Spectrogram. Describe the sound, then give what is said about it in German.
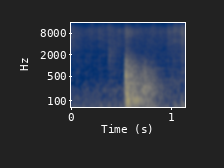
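A sudden watery swish, then a sustained churning slosh as basmati rice is stirred in a bowl of water, moderately loud and fading slightly, with no voices. “Ein bisschen herumrühren. Ihr werdet es gleich sehen, das wird total milchig.”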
